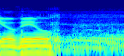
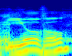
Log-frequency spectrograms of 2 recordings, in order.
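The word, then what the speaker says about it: Yeovil: thing 204 Tai kellet from the yoil uh motorcycle club or YoVille if you like to pronounce it that way that's a rider just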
